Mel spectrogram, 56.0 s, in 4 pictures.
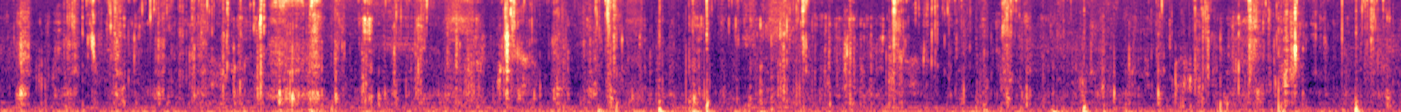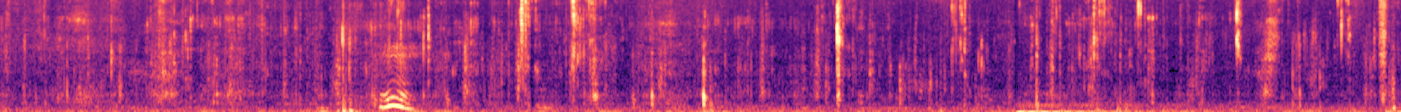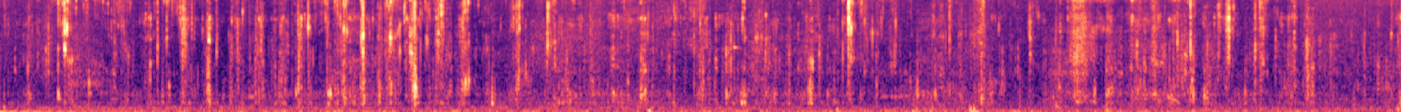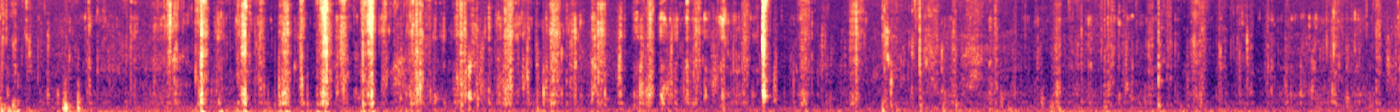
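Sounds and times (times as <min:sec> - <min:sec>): people chewing food: 0:00.0 - 0:56.0
crunchy bites: 0:41.7 - 0:56.0.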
